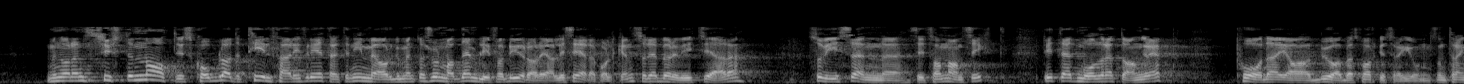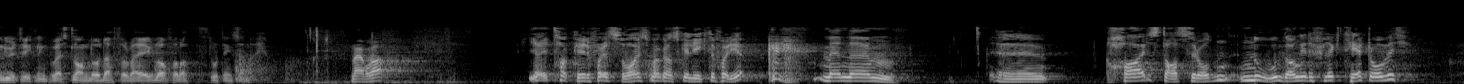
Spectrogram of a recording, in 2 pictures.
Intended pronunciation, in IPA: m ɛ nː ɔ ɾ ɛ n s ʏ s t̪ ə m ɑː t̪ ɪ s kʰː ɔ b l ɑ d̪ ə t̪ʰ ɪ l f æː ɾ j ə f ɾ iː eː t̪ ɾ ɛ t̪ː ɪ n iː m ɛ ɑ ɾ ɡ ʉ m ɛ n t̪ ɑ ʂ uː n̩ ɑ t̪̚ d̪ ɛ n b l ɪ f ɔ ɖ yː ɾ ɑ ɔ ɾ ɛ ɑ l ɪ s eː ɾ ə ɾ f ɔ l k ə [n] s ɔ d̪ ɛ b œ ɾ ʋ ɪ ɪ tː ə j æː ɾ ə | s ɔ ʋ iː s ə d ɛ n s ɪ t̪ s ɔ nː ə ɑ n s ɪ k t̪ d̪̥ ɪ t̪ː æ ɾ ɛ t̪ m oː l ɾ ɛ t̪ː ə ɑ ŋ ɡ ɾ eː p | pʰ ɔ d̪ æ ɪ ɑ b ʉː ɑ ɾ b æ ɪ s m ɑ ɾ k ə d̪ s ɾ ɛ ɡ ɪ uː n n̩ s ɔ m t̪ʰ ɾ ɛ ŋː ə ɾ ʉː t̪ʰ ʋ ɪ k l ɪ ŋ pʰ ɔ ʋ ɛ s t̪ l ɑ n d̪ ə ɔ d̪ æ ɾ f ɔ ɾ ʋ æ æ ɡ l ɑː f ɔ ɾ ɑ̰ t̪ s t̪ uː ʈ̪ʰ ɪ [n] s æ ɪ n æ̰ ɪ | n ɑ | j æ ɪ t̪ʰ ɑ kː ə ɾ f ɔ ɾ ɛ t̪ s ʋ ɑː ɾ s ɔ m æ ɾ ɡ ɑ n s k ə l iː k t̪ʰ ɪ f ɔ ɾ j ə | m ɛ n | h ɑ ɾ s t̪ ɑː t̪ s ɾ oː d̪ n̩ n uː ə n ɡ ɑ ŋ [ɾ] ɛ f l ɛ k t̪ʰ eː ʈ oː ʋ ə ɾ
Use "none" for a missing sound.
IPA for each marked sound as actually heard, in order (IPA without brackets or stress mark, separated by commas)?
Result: n, ŋ, ɾ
